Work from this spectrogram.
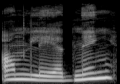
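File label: "anledning", Norwegian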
